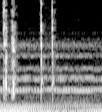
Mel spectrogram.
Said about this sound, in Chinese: 他的身体挡住了我的视线，我看不到屏幕，只听得到按动鼠标所发出的那种细密的声响，就像是有人在不停的轻叩牙齿。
